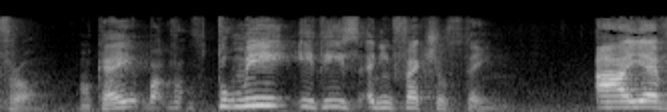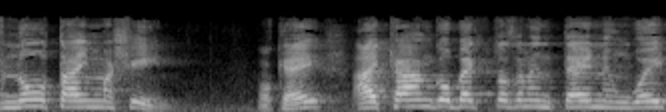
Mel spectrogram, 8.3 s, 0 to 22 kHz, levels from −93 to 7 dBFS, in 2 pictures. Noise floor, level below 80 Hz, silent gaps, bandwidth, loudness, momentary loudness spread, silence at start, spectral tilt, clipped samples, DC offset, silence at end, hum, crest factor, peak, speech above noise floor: -59 dBFS; -62 dBFS; none; 11.5 kHz; -24 LUFS; 18 LU; 0 s; -3.5 dB/octave; under 0.1%; under 0.1%; 0 s; none; 22 dB; -4 dBFS; 34 dB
